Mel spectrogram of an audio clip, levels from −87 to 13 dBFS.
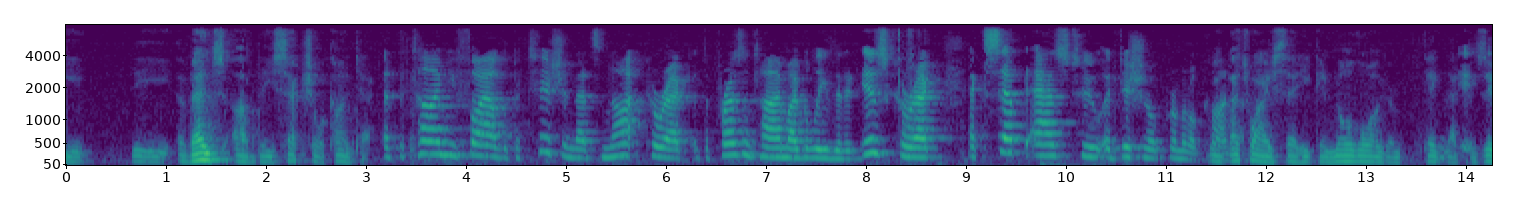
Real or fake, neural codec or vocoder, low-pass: real; none; 7.2 kHz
